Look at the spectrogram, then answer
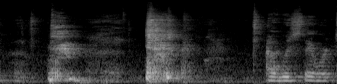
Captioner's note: coughing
